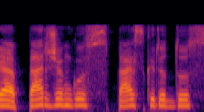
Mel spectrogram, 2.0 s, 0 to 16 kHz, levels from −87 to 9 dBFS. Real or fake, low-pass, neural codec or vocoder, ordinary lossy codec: real; 7.2 kHz; none; AAC, 48 kbps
